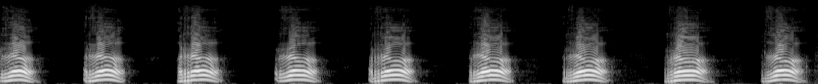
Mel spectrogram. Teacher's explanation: बहुत हल्की सी टच होती है उसकी टिप पॉइंट, ऐसे आगे लगती है और लुढ़कती हुई सी मालूम होती है ना, मुंह में लुढ़कती हुई सी आगे मालूम होती है। और जब आप र बोलते हो तो ऐसे कंपन भी उठता है, र। · लुढ़कते हुए और सीधे ऊपर वाले मसूड़े में जाकर के ये लगती है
